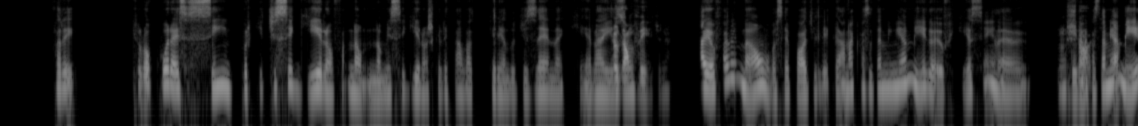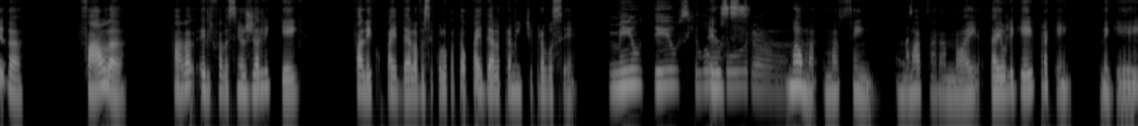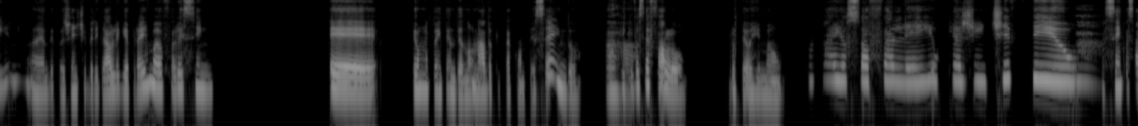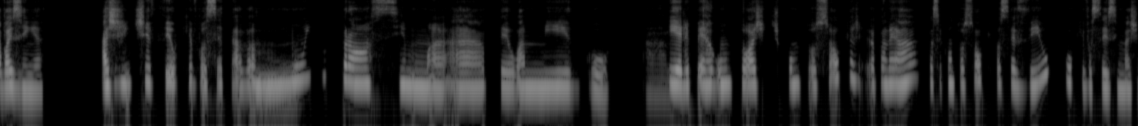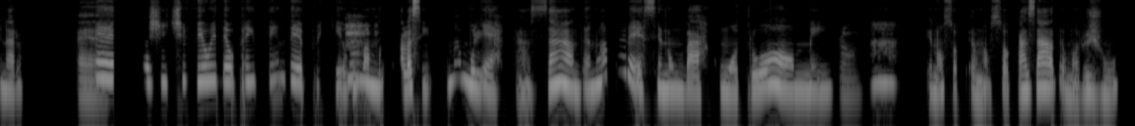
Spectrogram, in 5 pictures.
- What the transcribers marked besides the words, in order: tapping; unintelligible speech; other background noise; put-on voice: "Ai eu só falei o que a gente viu"; gasp; put-on voice: "A gente viu que você … que a gen"; put-on voice: "É, a gente viu e deu pra entender, porque uma mu"; gasp; put-on voice: "Uma mulher casada não aparece num bar com outro homem"; gasp
- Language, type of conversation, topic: Portuguese, advice, Como posso lidar com um término recente e a dificuldade de aceitar a perda?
